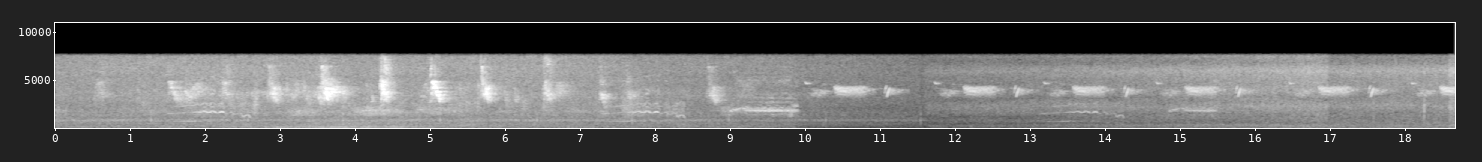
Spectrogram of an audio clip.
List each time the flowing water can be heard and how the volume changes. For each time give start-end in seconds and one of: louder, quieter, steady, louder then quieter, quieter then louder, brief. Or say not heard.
0.0-18.6 quieter then louder.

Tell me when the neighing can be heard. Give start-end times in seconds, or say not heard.
1.5-2.7, 7.5-9.9, 13.1-15.5.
